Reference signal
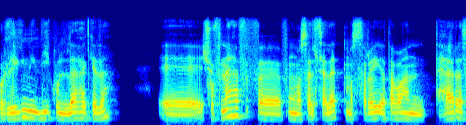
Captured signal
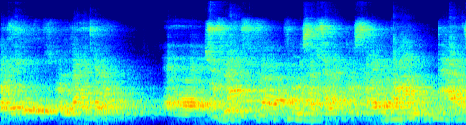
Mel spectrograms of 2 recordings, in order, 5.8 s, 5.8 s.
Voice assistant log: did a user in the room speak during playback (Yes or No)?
Yes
